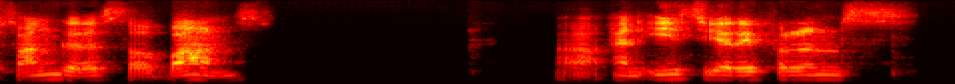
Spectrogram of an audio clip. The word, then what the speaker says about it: sangha: Sangha is spelled S-A-N-G-A, not S-A-N-G-H-A Sangha. S-A-N-G-H-A Sangha is pronounced is Sangha, which is part of the Triple Gem, whereas here it is S-A-N-G-A Sangha, meaning bond.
